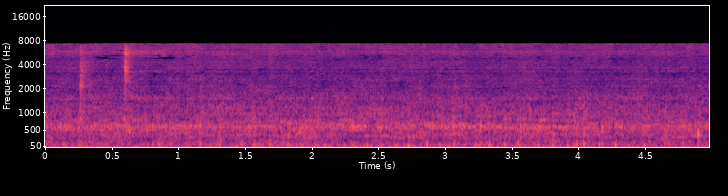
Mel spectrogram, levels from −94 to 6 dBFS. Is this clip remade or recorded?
remade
